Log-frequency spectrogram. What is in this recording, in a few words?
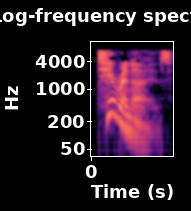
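"tyrannise", British English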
